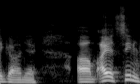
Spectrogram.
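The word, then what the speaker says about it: Gane: just remember him training how do you pronounce it right i think so or or gone or gagne i say gagne um i had seen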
